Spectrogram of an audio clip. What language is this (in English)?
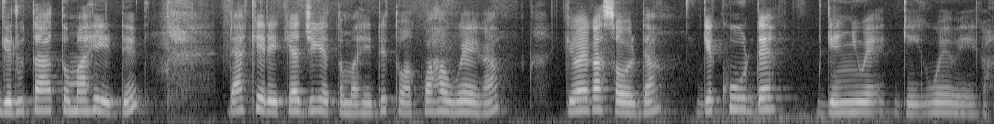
Kikuyu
